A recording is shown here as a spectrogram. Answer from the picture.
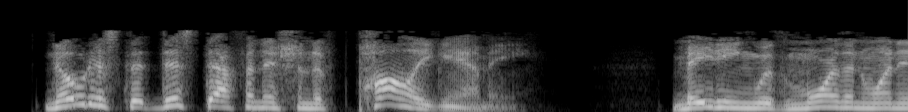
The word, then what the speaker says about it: polygamy: The third mating system is polygamy, sometimes pronounced polygamy, from the Greek polis, meaning many, it's where we get the word politics, and again gamos, meaning marriage.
